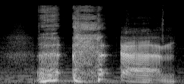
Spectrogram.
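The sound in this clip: Throat clearing done deliberately and with self-importance: three loud, rough voiced bursts in quick succession, the last one longest, with no speech around them.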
